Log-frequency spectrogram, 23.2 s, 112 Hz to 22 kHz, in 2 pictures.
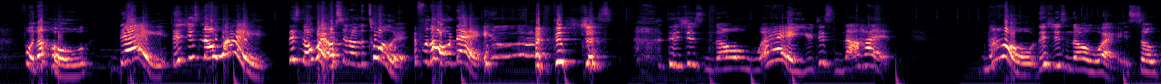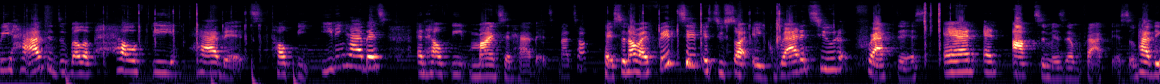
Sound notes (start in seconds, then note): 4.8 laughing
